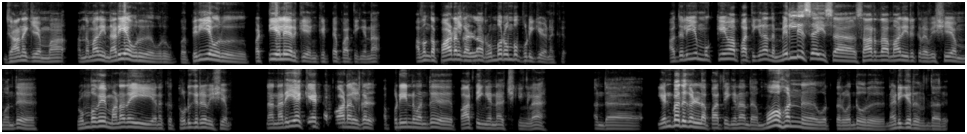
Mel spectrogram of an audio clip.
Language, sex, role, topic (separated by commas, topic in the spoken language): Tamil, male, guest, சிறுவயதில் நீங்கள் அதிகமாகக் கேட்ட பாடல் எது, அதைப் பற்றி சொல்ல முடியுமா?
